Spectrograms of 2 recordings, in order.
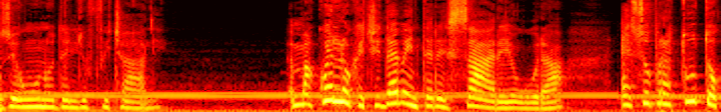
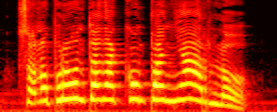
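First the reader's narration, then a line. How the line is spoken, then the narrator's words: Shouted. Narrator (Italian): gridò il Muzzo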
